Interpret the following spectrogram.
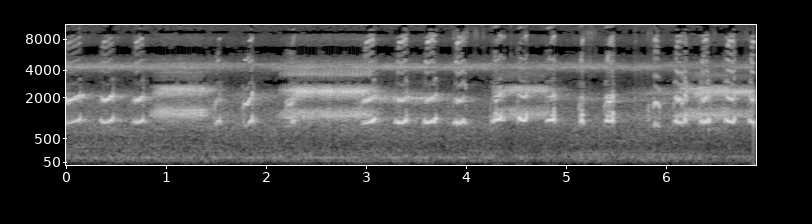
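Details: Tree frogs from Arkansas singing: sharp short clicking notes mixed with longer buzzy trills, several frogs overlapping in a busy, rapid chorus.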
